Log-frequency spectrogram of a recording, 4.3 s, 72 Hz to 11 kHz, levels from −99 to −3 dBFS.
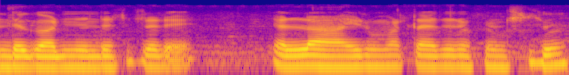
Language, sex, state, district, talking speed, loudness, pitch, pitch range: Kannada, male, Karnataka, Bellary, 85 wpm, -16 LUFS, 135 Hz, 130-135 Hz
